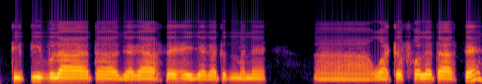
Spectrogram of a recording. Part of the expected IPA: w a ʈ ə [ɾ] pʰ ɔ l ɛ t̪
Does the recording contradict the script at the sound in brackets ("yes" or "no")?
no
